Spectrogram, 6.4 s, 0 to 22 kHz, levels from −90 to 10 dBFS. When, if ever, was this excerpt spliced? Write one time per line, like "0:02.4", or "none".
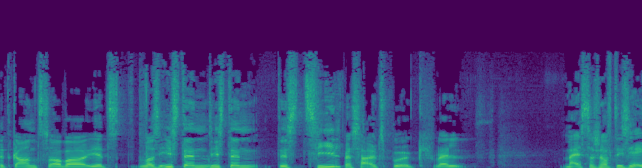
0:01.4
0:02.1
0:03.4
